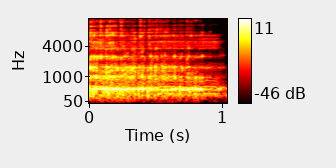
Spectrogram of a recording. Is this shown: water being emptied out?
no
